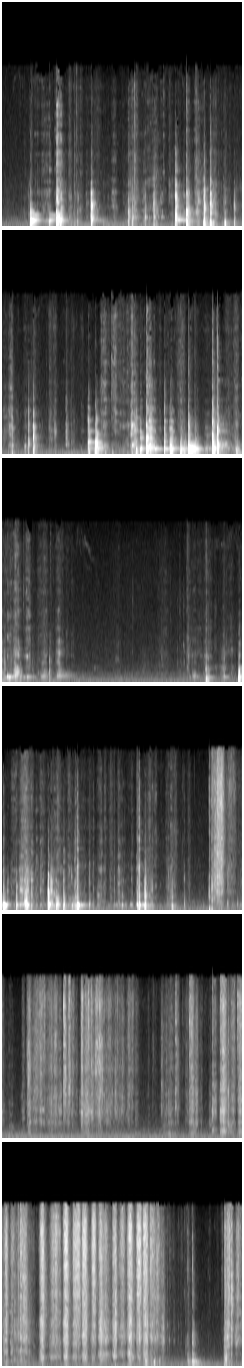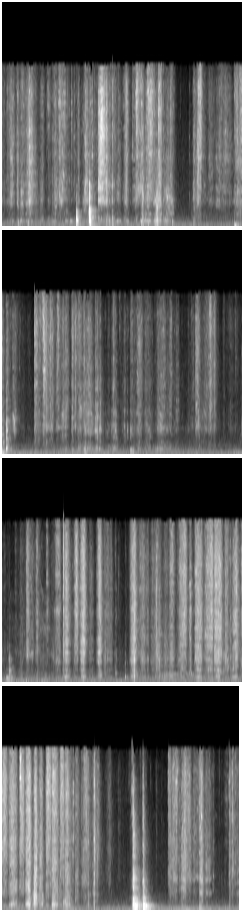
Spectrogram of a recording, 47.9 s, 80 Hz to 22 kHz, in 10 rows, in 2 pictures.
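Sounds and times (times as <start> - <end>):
scraping and rubbing strokes: 18.6 - 27.4, 28.5 - 45.4.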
